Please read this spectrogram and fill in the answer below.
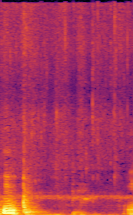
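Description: A wooden spoon stirring vegetables and flaked mackerel in a stainless steel pan on the heat. It makes a few soft, quiet scrapes and knocks over a faint sizzle.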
